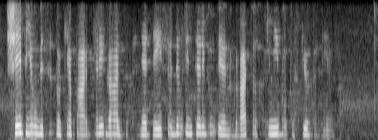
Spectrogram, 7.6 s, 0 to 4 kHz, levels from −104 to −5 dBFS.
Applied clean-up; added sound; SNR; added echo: neural separator model SepFormer WHAM!.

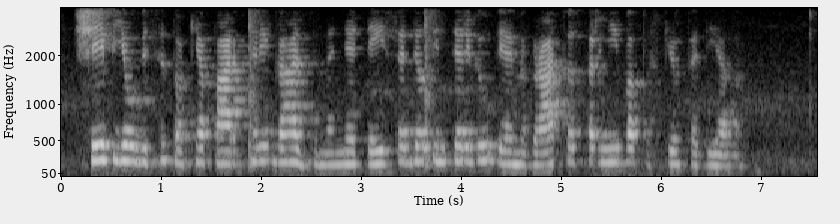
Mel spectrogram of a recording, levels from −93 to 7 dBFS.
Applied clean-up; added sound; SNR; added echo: none; Snare drum; 20 dB; none.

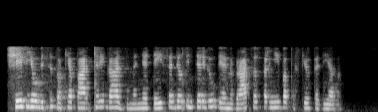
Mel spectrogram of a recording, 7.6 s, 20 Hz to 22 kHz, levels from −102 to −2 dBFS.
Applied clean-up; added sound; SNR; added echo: neural mask model DeepFilterNet 3.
